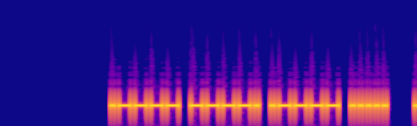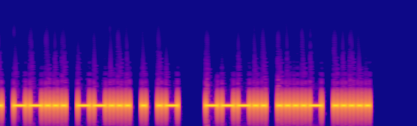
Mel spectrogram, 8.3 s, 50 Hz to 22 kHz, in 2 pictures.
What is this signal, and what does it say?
Morse code, heard as a keyed tone, about 30 wpm, 700 Hz. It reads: 1915 E77EA 845
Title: Worked All Europe DX Contest - QTC Exchange - 30wpm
